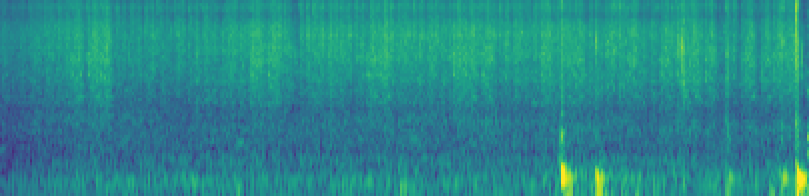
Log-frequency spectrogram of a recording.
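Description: Steady room noise of a crowded briefing room, then two sharp thumps against the lectern close to its microphones, about five and a half and six seconds in.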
